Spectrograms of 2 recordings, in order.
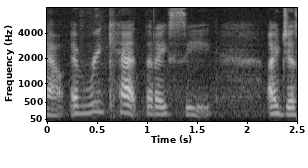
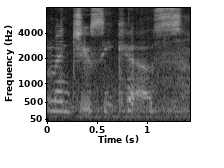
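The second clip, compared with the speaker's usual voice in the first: playful whisper; cheeky whispered kiss tag; 3 semitones higher, 8 dB quieter than usual. Real, not acted. After the kiss.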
